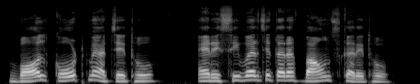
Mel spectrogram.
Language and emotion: Sindhi, neutral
